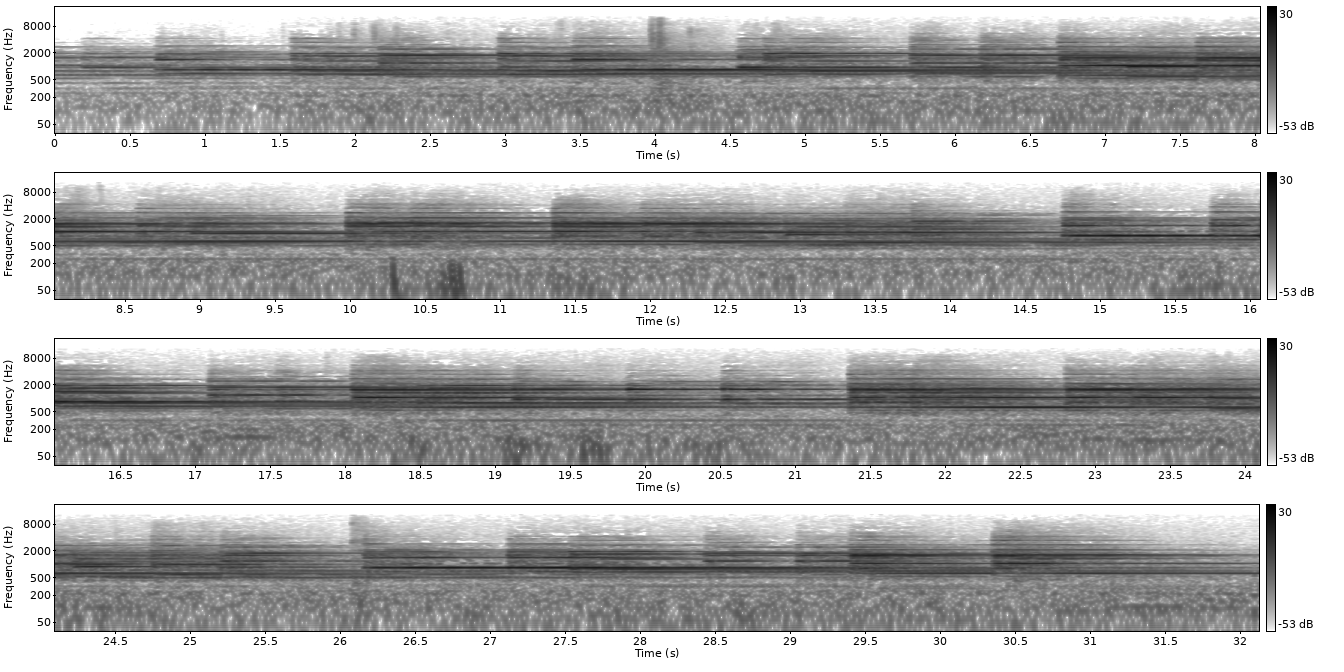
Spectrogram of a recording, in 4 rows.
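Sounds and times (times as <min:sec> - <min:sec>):
eight clock tower bells tuned to musical notes chiming a melody: 0:00.0 - 0:32.1.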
